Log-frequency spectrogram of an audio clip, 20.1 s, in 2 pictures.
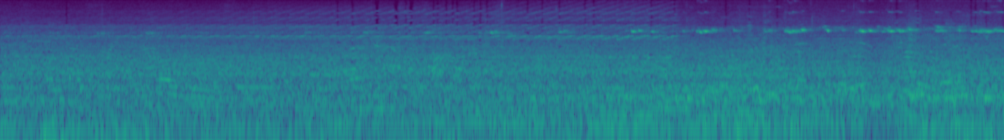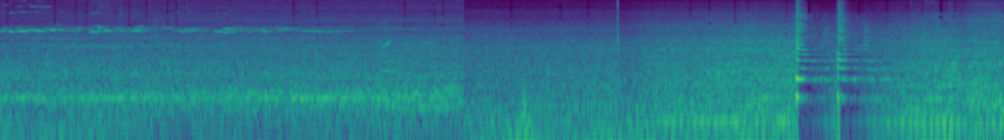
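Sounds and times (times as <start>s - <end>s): train rumbling: 0.0s - 20.0s
wheel and brake squeal: 0.9s - 13.6s.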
